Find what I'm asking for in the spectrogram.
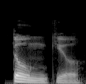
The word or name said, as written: tonchio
